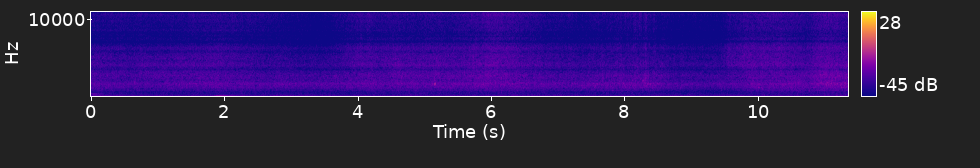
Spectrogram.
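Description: A steady, hissing wash of ocean surf with slow, gentle swells rising and falling, like waves rolling onto a beach. No one speaks.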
